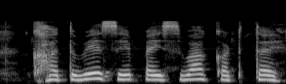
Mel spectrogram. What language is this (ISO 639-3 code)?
mag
